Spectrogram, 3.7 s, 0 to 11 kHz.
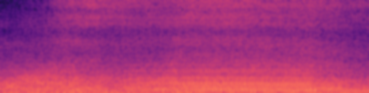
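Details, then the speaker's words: Mercedes GL-class, about 2009–2010, 3.0L OM642 diesel, towed in for intermittent crank no start and power loss, revved under hood: rushing hiss rising with revs; huge boost leak. "We have a boost leak. Oh, do you hear that? Do you hear that hissing sound? We have a huge boost leak."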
